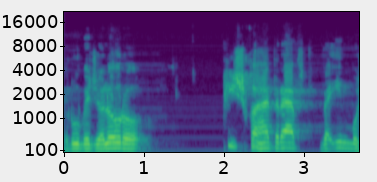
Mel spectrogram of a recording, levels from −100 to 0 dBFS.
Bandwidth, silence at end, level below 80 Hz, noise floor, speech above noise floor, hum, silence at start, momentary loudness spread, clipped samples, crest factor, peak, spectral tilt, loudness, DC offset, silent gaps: 14.5 kHz; 0 s; -68 dBFS; -69 dBFS; 42 dB; none; 0 s; 12 LU; under 0.1%; 16 dB; -14 dBFS; -5.5 dB/octave; -28 LUFS; under 0.1%; none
